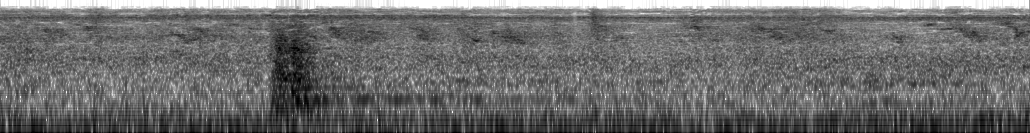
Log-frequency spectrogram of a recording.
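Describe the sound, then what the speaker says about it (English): Cicadas drone outdoors in a steady, continuous high buzz that fills the whole stretch, with faint chirps and a brief louder sound partway through. "The cicadas are finally quieted down a little bit."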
